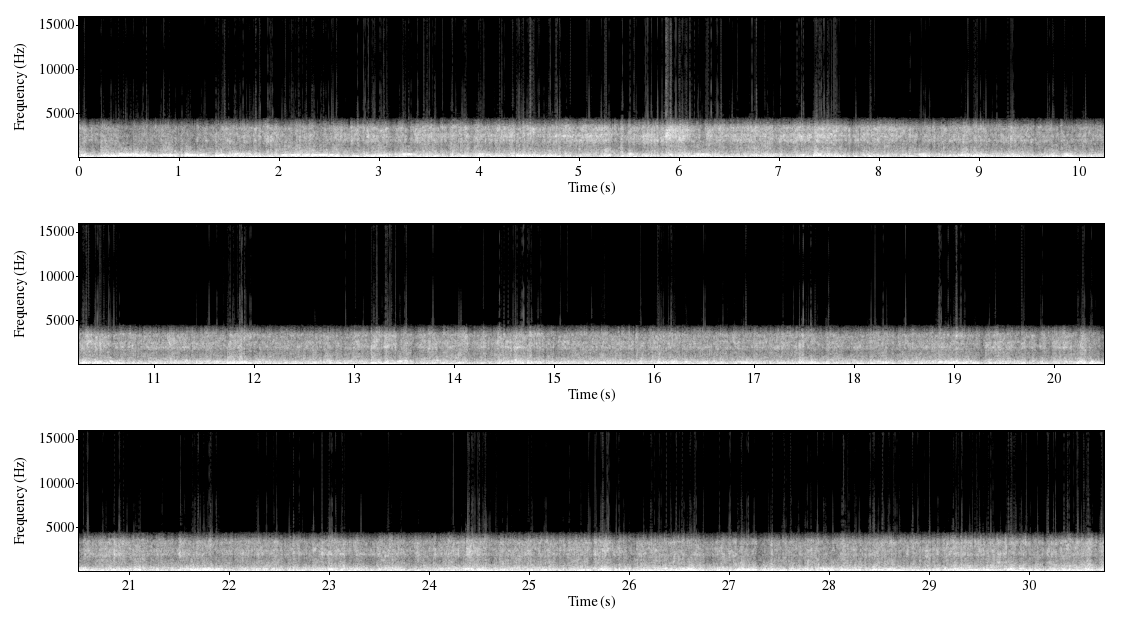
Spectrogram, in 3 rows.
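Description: KiHa 40 diesel railcar under way, its diesel engine droning steadily under the wheel-on-rail noise, heard from inside the driver's cab, with occasional short clicks from the track.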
